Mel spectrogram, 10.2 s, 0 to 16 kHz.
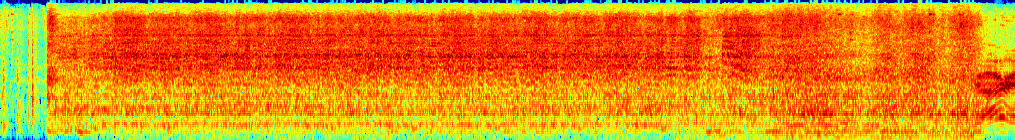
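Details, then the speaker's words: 1969 Ford Mustang Mach 1, carbureted with automatic choke, sat for years, after fresh fuel and filling the carburetor: a few cranks, then it catches into a loud, steady run with no misses. It just needed gas. Normal start and idle. "Here we go. Woo! It works. just needed gas."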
